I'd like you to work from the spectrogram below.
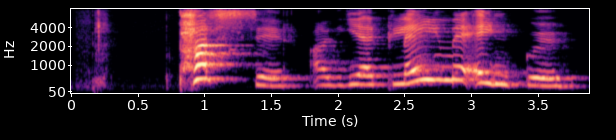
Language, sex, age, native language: Icelandic, male, 8, Icelandic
